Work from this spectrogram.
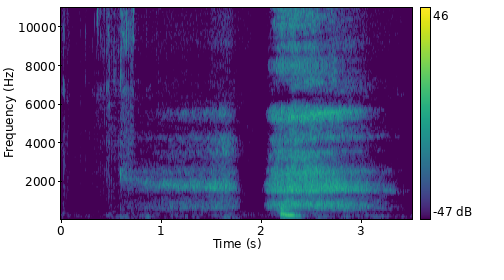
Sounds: Sigh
